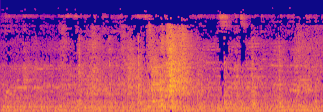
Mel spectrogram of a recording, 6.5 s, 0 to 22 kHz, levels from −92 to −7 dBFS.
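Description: MP3 compression runs throughout, from start to finish: the sound is cut off flatly above 16.3 kHz and carries heavy watery, swirling artefacts with smeared attacks. This is likely an encoder starved of bits, consistent with about 32 kbps, zeroing weak frequency lines frame by frame.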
